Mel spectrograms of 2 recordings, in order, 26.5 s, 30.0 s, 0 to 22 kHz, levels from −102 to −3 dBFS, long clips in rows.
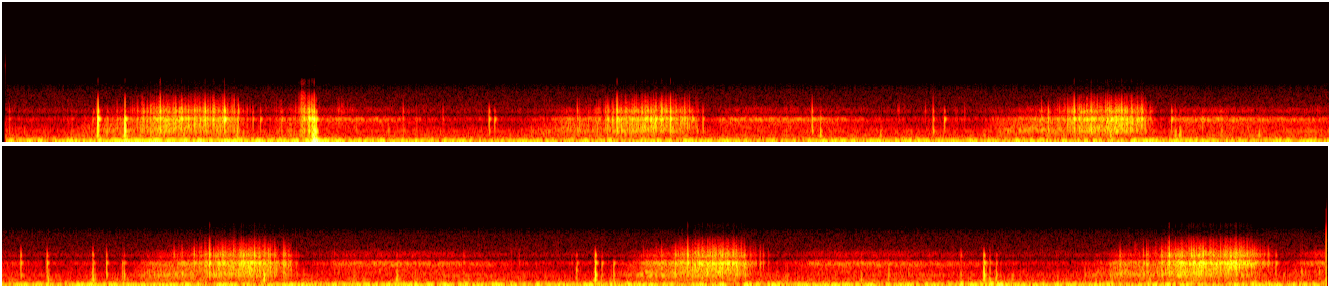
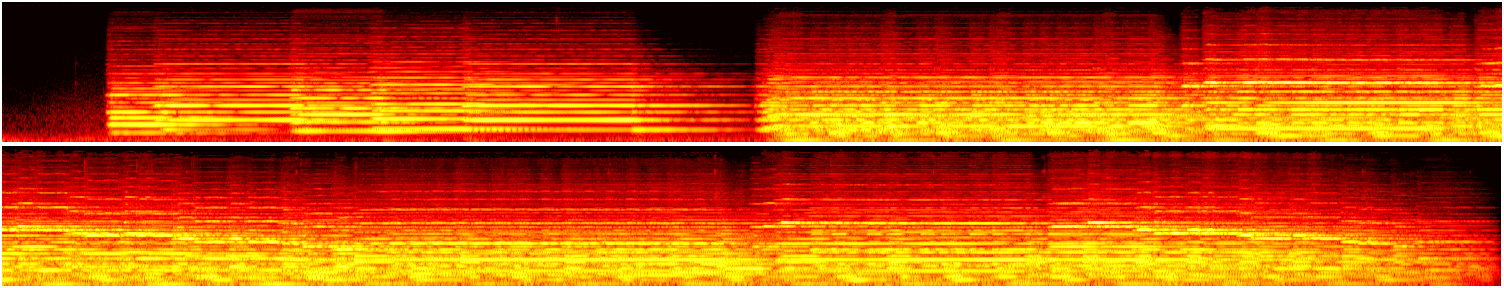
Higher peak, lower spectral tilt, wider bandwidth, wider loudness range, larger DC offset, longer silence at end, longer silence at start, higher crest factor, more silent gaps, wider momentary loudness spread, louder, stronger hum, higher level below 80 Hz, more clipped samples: about the same, -4 dBFS vs -4 dBFS; first, -8.5 dB/octave vs -6 dB/octave; second, 1.7 kHz vs 12.5 kHz; first, 11 LU vs 7 LU; neither; second, 0 s vs 0.2 s; second, 0.05 s vs 1.05 s; first, 28 dB vs 16 dB; neither; first, 19 LU vs 8 LU; second, -34 LUFS vs -19 LUFS; neither; first, -36 dBFS vs -42 dBFS; neither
